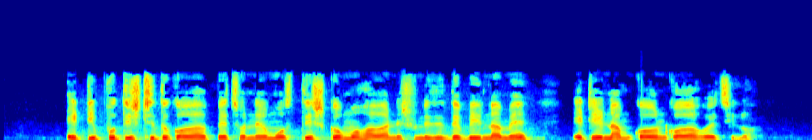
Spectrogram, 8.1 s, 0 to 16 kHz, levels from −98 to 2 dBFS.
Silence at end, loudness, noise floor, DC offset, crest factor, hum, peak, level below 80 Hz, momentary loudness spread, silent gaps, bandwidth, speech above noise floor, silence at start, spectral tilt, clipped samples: 0.6 s; -15 LUFS; -71 dBFS; under 0.1%; 16 dB; none; 0 dBFS; -52 dBFS; 6 LU; none; 8 kHz; 56 dB; 0.65 s; -5.5 dB/octave; under 0.1%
